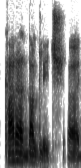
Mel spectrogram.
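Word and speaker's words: Karadaglić: And I think that the hard R's of the Scottish accent help because that is exactly how we pronounce it back home in Montenegro.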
